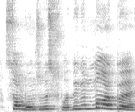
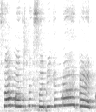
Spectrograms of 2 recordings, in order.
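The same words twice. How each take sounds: First: It is said in a big booming voice. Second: It is said in a squeaky little voice.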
